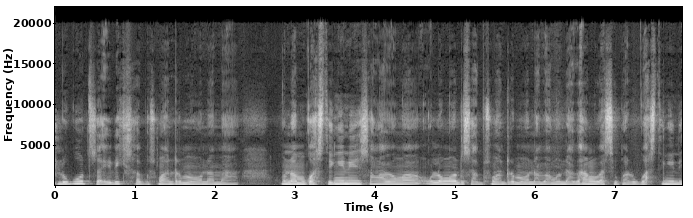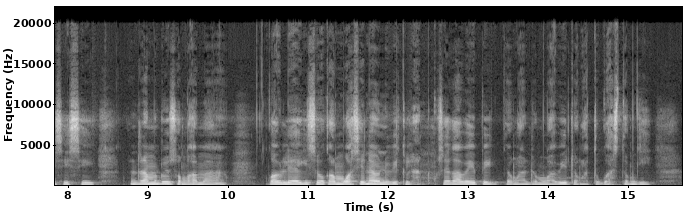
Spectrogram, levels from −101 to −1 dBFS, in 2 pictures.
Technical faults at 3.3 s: none

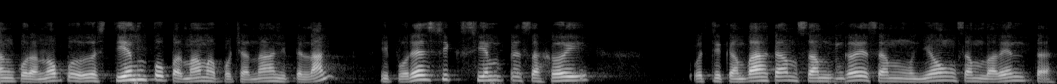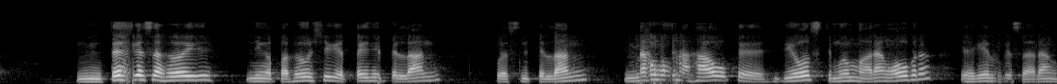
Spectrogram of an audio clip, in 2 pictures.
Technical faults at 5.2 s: Speex codec; VoIP packet loss concealed by the speech codec

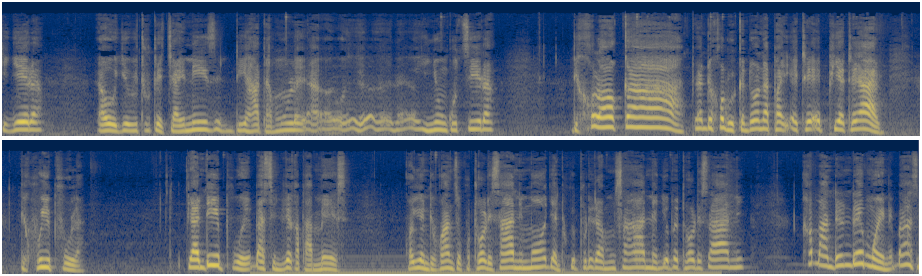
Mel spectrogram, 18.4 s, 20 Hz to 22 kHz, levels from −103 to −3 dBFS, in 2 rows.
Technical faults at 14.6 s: mains hum

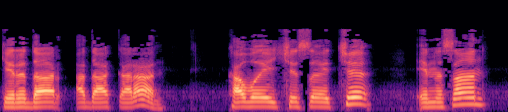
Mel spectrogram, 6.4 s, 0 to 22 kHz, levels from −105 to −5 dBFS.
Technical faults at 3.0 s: MP3 compression

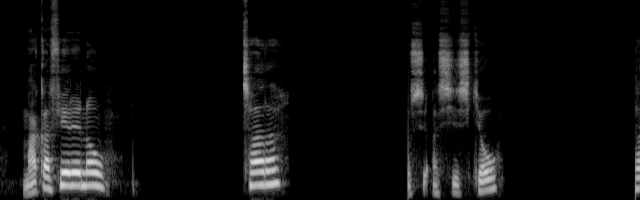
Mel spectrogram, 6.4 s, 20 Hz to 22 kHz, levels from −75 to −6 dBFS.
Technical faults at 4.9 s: none

